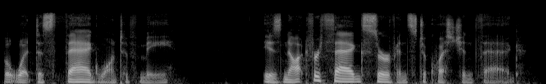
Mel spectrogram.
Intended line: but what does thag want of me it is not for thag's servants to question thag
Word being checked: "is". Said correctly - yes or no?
yes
